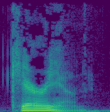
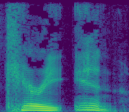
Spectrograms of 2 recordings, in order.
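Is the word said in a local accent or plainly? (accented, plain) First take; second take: accented; plain. First: It is said in a local accent, like carrion. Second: It is said plainly, with a clear 'in' ending. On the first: It mimics how the locals said it. "the way they said it with their accent" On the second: It is the intended word for a shared meal. "But it was carry-in"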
